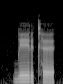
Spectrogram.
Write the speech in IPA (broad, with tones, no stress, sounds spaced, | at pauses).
b eː˦ ɾ ɪ˨ kʰ ɛ˦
